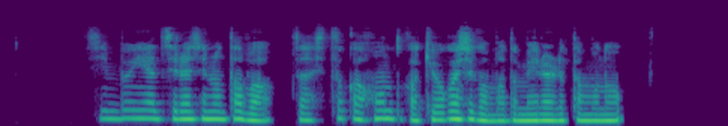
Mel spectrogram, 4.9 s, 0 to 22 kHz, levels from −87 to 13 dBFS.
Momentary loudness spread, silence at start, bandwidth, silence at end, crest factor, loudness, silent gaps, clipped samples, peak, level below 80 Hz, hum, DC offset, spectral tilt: 11 LU; 0.6 s; 8.8 kHz; 0.7 s; 16 dB; -23 LUFS; 1.89-1.94 s; under 0.1%; -8 dBFS; -70 dBFS; none; under 0.1%; -6 dB/octave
